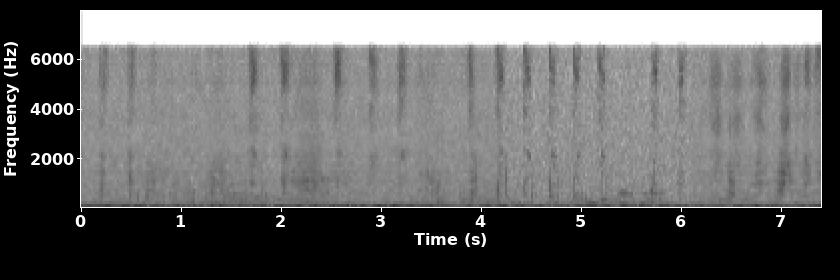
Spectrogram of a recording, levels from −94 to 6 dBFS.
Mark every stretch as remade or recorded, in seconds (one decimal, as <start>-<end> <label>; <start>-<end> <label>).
0.0-4.2 remade; 4.2-6.1 recorded; 6.1-7.4 remade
